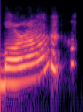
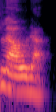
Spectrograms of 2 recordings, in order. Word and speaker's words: Lara: this whole time Miss it's not Laura it's if you're speaking English it might be Laura but if you are willing to do an extra effort is Lara Lara Lara La in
